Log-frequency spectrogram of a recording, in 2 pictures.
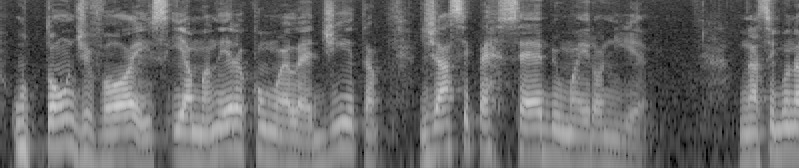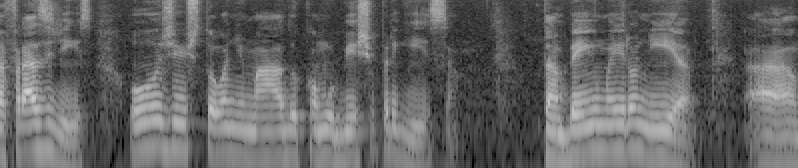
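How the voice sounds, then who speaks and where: A man with a Brazilian Portuguese accent teaching a recorded language lesson, reading example sentences aloud and explaining them slowly and methodically. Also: mid-range voice, dark tone.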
